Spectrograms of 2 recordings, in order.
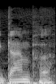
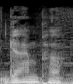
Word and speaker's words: Gamper: Yeah, I say Gamper. It's like Stamper, but Gamper.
